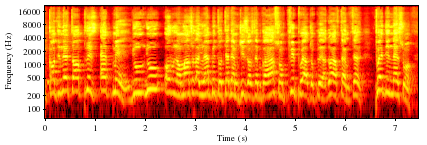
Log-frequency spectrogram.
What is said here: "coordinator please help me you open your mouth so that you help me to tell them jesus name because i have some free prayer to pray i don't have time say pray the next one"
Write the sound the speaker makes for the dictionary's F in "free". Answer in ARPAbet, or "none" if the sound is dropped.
P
